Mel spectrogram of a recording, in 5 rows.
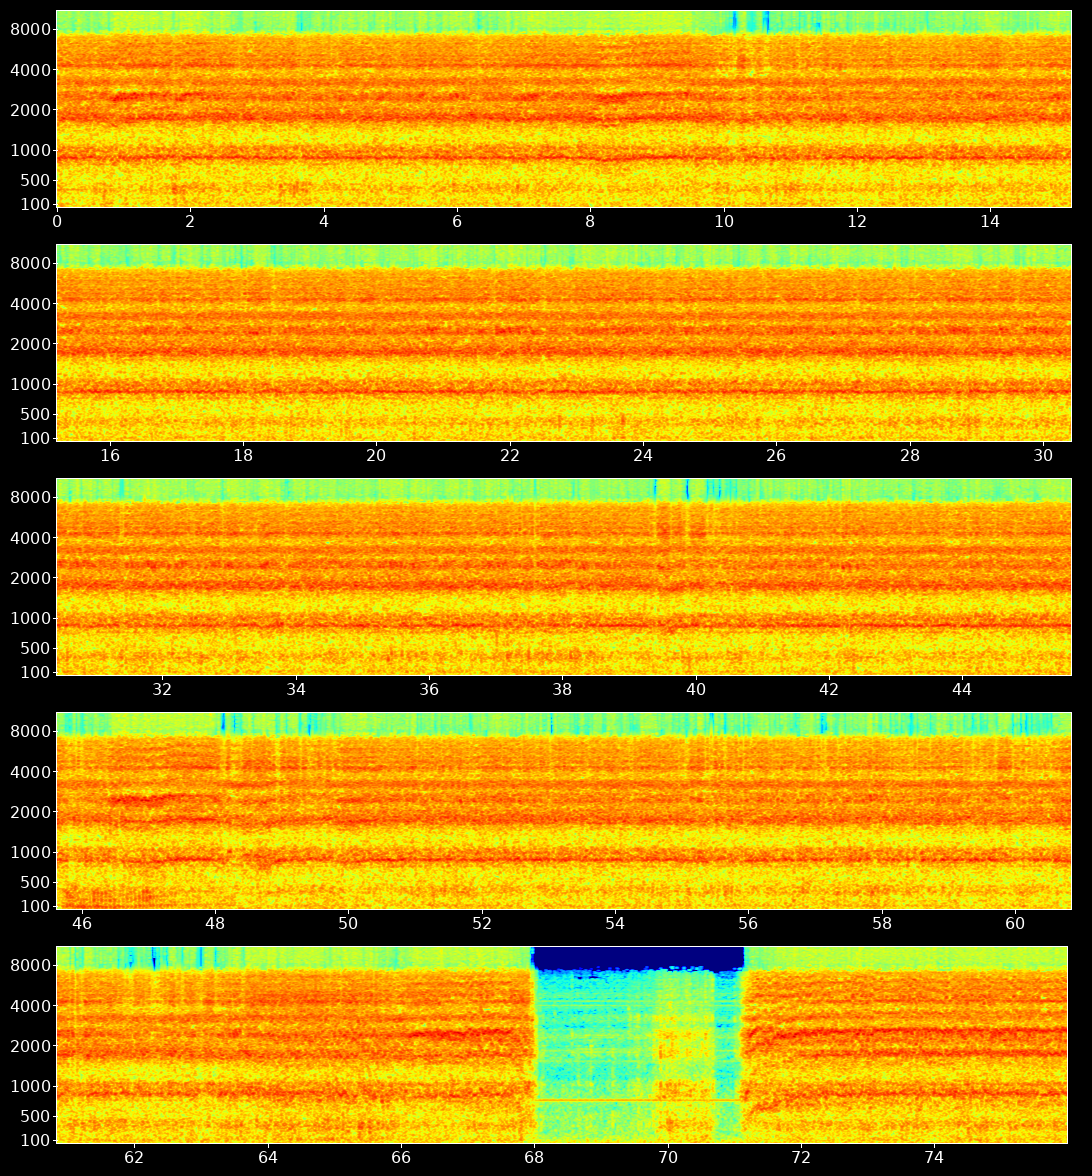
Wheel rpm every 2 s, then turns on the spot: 230, 240, 230, 230, 220, 230, 240, 230, 230, 230, 230, 240, 230, 230, 230, 230, 230, 230, 230, 230, 240, 230, 230, 220, 220, 230, 230, 230, 230, 230, 230, 230, 210, 170, 20, 100, 210, 210.
68-70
